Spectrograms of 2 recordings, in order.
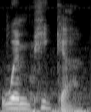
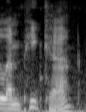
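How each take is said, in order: First: The surname begins with a W sound. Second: The surname begins with an L sound.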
